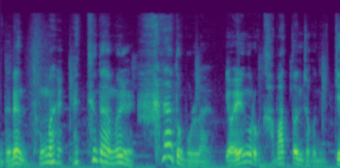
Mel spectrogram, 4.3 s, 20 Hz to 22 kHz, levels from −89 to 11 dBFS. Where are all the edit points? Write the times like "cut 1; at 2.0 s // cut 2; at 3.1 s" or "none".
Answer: none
